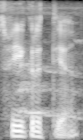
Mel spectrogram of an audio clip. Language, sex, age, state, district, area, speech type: Sanskrit, male, 30-45, Karnataka, Uttara Kannada, rural, spontaneous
